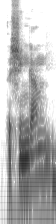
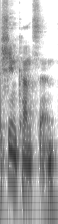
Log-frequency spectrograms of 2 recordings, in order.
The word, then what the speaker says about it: Shinkansen: And I'm going to mispronounce it. It's like the Shingan? The Shinkansen. The Shinkansen, thank you.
